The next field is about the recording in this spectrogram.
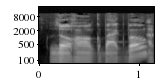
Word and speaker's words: Laurent Gbagbo: D'Ivoire, Laurent Gbagbo. – Okay, yeah, that's the French pronunciation.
